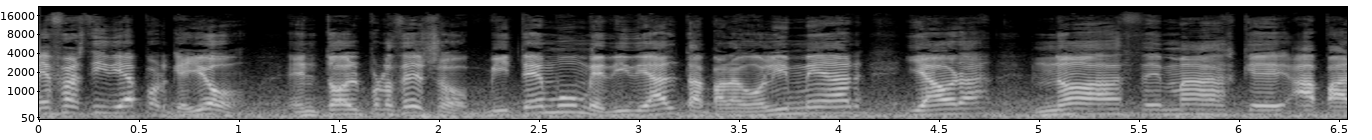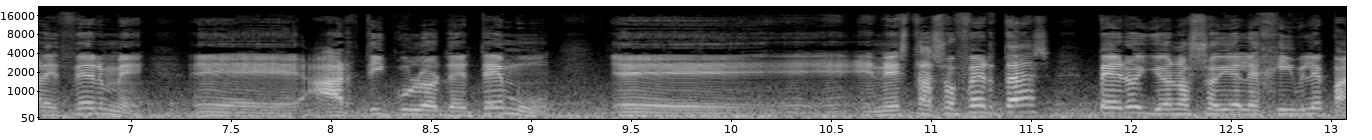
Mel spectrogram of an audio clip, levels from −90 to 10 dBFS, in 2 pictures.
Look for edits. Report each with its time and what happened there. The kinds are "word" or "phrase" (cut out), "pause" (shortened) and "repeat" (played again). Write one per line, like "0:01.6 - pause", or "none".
none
